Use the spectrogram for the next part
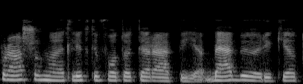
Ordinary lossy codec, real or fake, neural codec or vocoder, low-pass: MP3, 32 kbps; real; none; 10.8 kHz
